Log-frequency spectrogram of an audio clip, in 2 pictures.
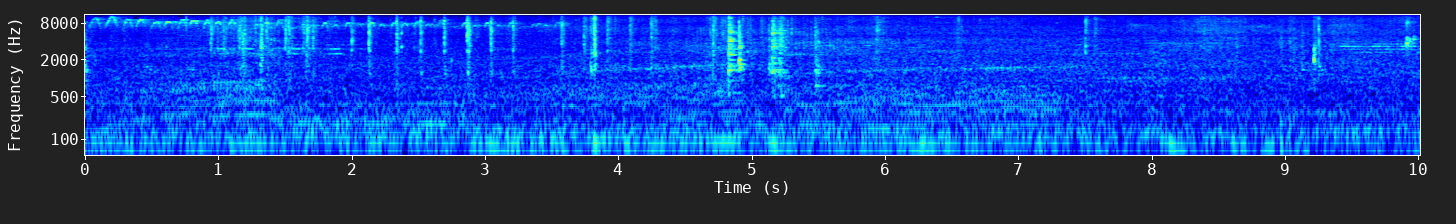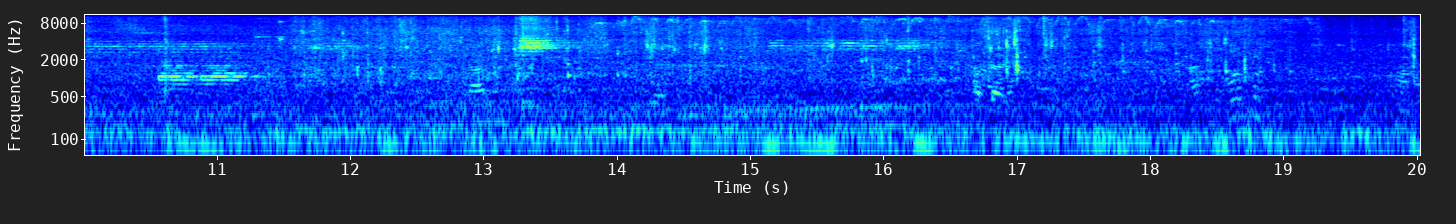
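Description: Busy street ambience: a steady low drone with indistinct voices in the background and a few scattered sharp clicks.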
